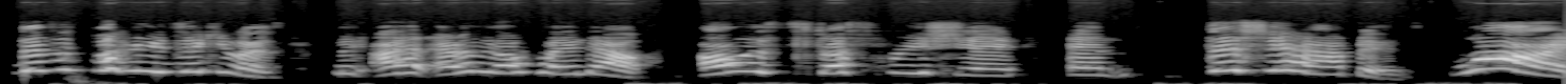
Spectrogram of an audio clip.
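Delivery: high, distraught, freaking-out rant, "why" stretched long. Speaker vents on a video after their plans went wrong, freaking out. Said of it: "I'm freaking the fuck out".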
